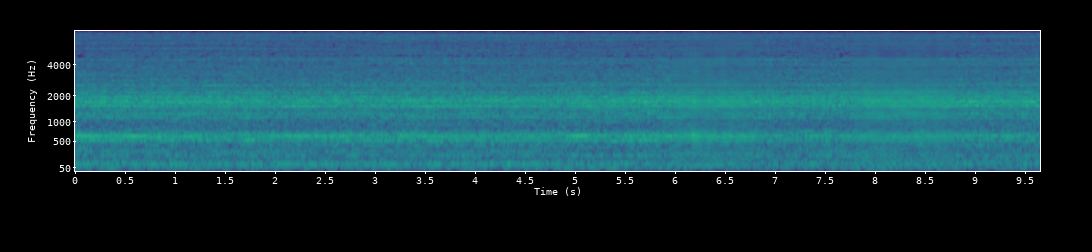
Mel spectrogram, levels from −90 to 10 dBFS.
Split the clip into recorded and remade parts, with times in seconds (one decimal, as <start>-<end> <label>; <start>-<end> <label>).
0.0-6.0 recorded; 6.0-6.8 remade; 6.8-7.8 recorded; 7.8-8.8 remade; 8.8-9.7 recorded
